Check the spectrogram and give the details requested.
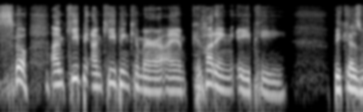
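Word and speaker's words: Kamara: it but Ingram Peterson and camara apparently as it was said throughout Monday night as it's supposed to be pronounced who are you keeping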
